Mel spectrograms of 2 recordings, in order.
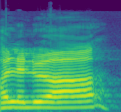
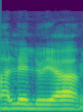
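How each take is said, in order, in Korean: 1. 긴장되고 힘 있는 목소리로 말하고 있다. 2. 편안하고 일상적인 목소리로 말하고 있다. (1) "목소리에 힘이 들어가" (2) "평소에는"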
